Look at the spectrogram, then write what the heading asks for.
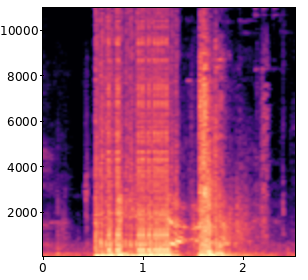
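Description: A burst of rapid video game gunfire, loud and close, fills the first second of the clip, followed by a second short burst of shots.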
